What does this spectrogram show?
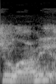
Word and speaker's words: Jelani: Yeah, like growing up, a lot of people couldn't pronounce my name. I got called stuff like Gelato and Jumanji and Giuliani, and that was just my third grade teacher.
